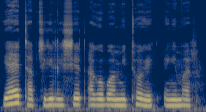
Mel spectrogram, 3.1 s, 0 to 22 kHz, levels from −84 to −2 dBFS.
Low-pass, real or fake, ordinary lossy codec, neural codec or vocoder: none; fake; none; vocoder, 44.1 kHz, 128 mel bands every 512 samples, BigVGAN v2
